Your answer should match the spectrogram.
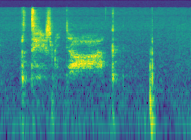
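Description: A person's faint whispering in short breathy bits, with a short click near the end.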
